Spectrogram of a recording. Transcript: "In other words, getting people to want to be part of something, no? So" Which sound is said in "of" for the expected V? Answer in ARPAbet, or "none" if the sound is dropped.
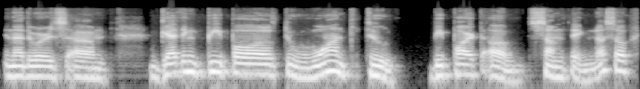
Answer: V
